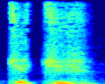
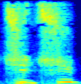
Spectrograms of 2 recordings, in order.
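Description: First: The t is plain, with no hiss after it. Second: The t is followed by a ts hiss. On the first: The speaker calls it wrong. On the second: The speaker calls it right. "On dit"

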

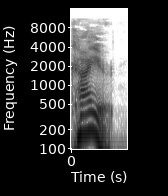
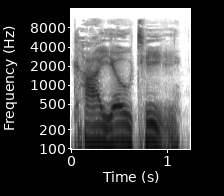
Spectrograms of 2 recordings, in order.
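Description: First: The word is said in a shorter, clipped form. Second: The word is said in a fuller, longer form.

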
